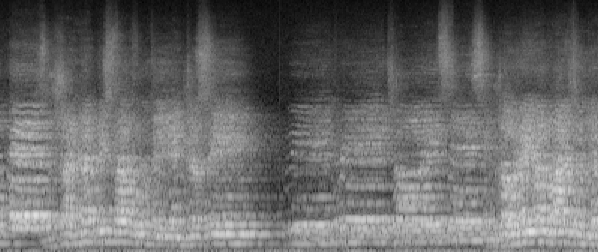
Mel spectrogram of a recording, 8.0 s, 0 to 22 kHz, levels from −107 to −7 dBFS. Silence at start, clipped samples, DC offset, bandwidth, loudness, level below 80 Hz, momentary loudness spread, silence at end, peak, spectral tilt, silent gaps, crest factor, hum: 0 s; under 0.1%; under 0.1%; 18.5 kHz; -28 LUFS; -60 dBFS; 10 LU; 0 s; -12 dBFS; -4.5 dB/octave; none; 16 dB; none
